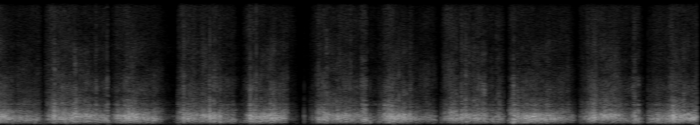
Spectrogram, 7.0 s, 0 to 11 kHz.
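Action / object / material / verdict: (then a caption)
scrape / corrugated cardboard box / cardboard / none. Long red nails scratch a hollow, red heart-shaped corrugated cardboard box that is being held. Ten separate rasping strokes follow each other in a loose rhythm, each a dry, papery scrape centered in the midrange around 700 Hz, with little low end and only a faint bright edge.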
